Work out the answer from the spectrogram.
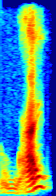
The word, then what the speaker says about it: route: other people say rof I say root other people say route route 66 root 66 sounds like root I think it's root to me even though it's spelled route I don't know I say what I was taught I guess all right I'm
